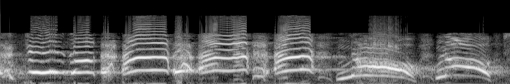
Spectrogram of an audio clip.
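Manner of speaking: high, loud mock lament over the dead boy; acted wailing. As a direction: wail Jesus and ah as a grieving mourner.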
